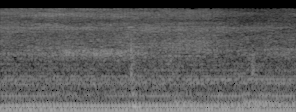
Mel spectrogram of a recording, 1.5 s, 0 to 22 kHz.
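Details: Continuous hissing spray over a steady low machine hum: atomizer running on a JY-105W household oxygen concentrator, home use.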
